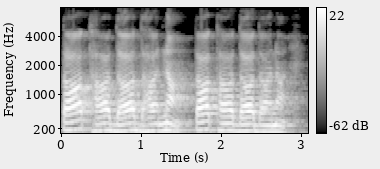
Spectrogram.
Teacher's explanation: तो ये त वर्ग जो है दांत को जो है पूरी तरह जीभ जो है स्पर्श कर रही है। जीभ जो है दांत को पूरी तरीके से स्पर्श कर रही है।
